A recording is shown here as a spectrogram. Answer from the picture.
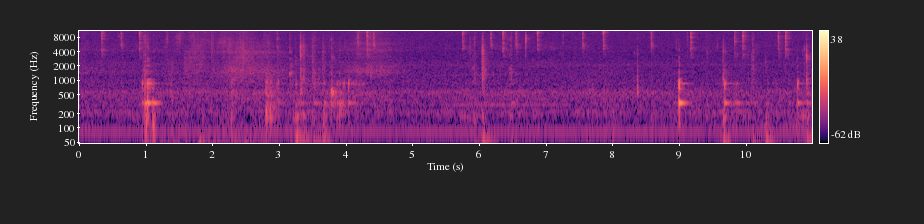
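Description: Irregular clicks of a computer mouse and keyboard, with two louder ones about a second in and near the end, over a faint steady low hum.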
